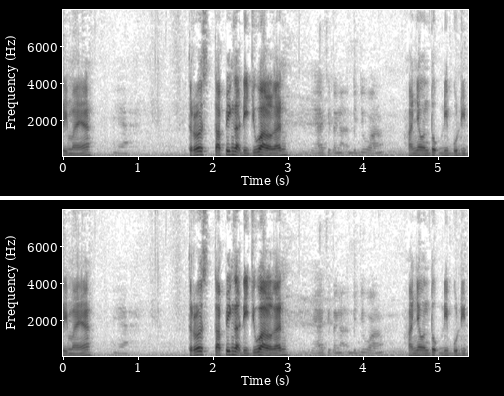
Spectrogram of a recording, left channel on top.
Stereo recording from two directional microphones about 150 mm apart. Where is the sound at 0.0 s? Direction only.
Centre (ahead or behind).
